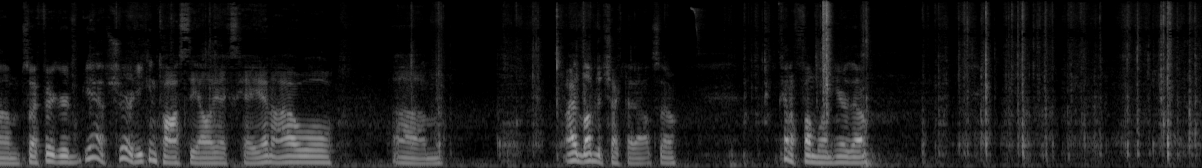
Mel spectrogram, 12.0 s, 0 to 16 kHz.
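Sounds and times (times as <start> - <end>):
cardboard and tape crinkling: 0.6 - 6.1, 7.4 - 12.0
knife cutting packing tape: 9.3 - 12.0.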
